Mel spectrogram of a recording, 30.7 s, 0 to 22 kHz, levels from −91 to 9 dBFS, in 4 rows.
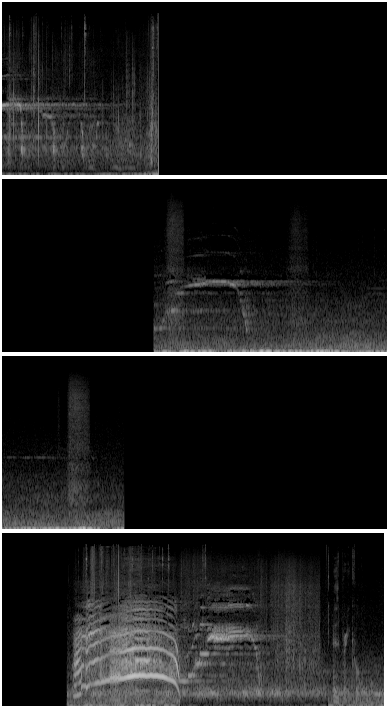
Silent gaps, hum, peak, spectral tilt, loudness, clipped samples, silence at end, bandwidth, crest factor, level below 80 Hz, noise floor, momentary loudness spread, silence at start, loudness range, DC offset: none; none; -10 dBFS; -3.5 dB/octave; -25 LUFS; under 0.1%; 0 s; 16 kHz; 24 dB; -52 dBFS; under -90 dBFS; 29 LU; 0 s; 27 LU; under 0.1%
